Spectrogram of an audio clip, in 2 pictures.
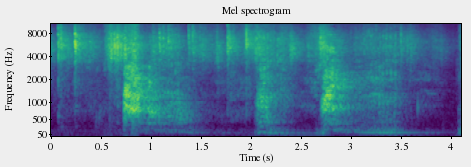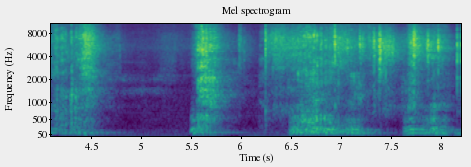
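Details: Playing American Staffordshire Terriers, brown male Solo aged 12 and grey female Shaya aged 1 year 8 months; a few sharp barks spaced about two seconds apart, then a longer growling bark near the end.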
